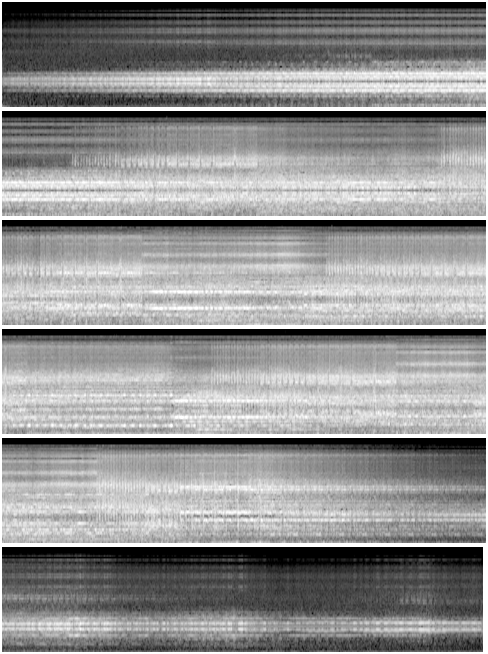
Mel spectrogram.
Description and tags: alien dial-up modem, or an alien printer
film, ambience, fx, alien, dark, filter, fear, creepy, drone, reverb, background, game, effect, ambient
